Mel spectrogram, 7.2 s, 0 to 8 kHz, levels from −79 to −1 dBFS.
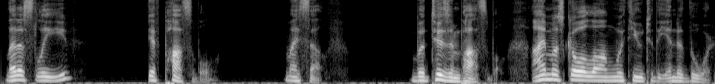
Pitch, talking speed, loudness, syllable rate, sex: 130 Hz, 160 wpm, -19 LUFS, 5.9 syllables/s, male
